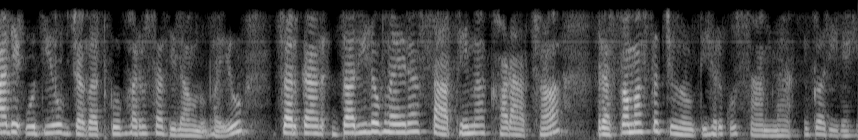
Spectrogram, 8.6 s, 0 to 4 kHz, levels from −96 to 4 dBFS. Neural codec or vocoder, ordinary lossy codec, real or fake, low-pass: codec, 16 kHz, 6 kbps, DAC; none; fake; 3.6 kHz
